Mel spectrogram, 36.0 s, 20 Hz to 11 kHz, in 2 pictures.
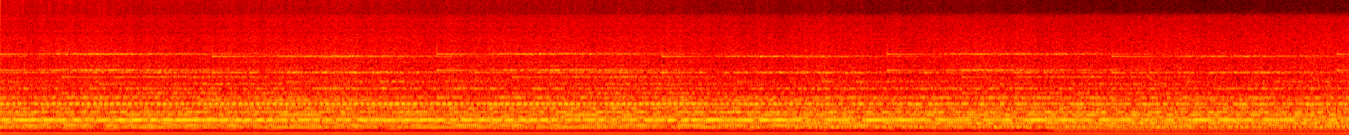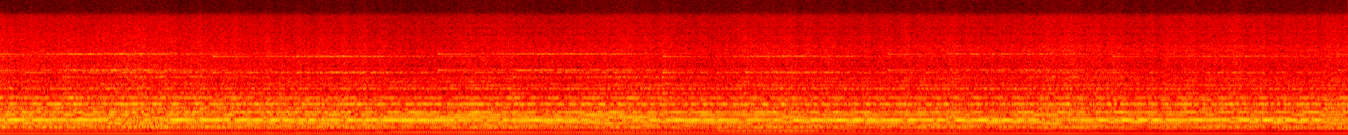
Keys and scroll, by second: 27.3 ctrl+shift+z.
